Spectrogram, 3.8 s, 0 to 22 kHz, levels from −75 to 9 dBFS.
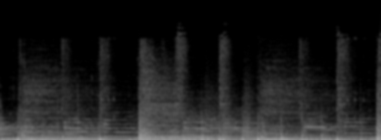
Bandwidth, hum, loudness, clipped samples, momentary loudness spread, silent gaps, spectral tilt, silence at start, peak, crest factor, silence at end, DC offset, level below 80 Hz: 17 kHz; none; -24 LUFS; under 0.1%; 3 LU; none; -5.5 dB/octave; 0 s; -6 dBFS; 16 dB; 0 s; under 0.1%; -34 dBFS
